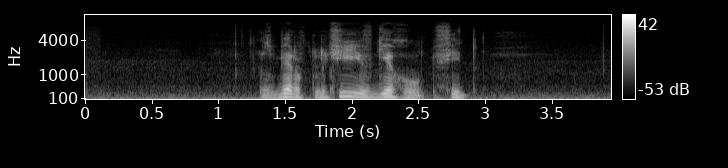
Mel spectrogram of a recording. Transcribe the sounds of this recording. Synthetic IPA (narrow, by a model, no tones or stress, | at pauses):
zbʲɛɾfklʲut͡ʃiivɡʲɛxufʲit̪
